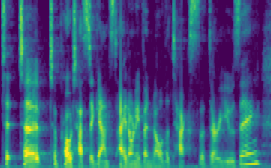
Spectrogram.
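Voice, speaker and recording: In a very clean recording with a silent background, a woman with an American accent talks at a moderate pace, her medium-pitched voice bright and sharp with ordinary pitch variation. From Chicago. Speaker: rabbi. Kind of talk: lecture Q&A.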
